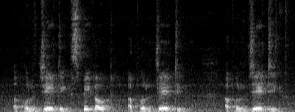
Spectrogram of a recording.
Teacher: Primary stress is on j sound, not on pa.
